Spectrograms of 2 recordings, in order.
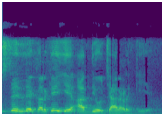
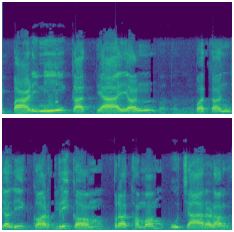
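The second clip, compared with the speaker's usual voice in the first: text recitation; 4 dB louder, slower than usual. Acted. Reads commentary line slowly.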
